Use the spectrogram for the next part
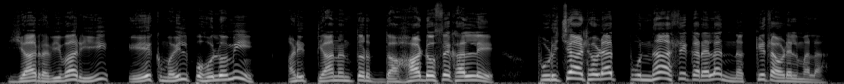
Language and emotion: Marathi, happy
